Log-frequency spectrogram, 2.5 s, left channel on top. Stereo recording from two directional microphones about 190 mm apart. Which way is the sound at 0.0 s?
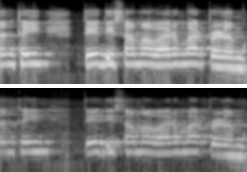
30° left (ahead or behind).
